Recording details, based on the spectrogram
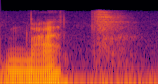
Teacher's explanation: the soft sign softens a consonant like in the word mat it makes the t very soft at the end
